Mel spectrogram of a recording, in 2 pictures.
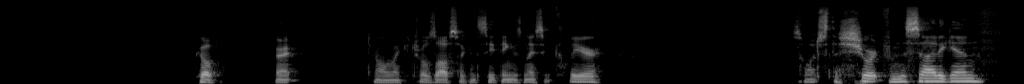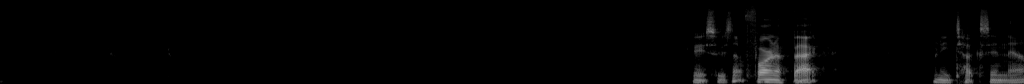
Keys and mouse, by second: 1.4 space, 3.0 click, 3.6 click, 6.2 click, 6.4 space, 17.1 space, 18.8-20.4 drag.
